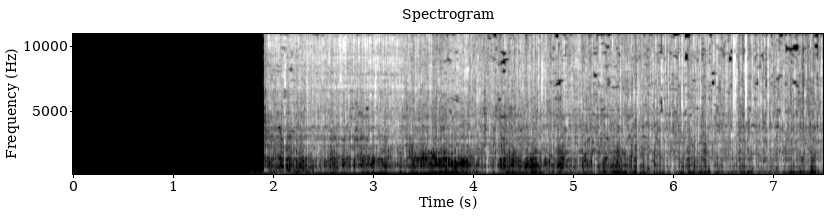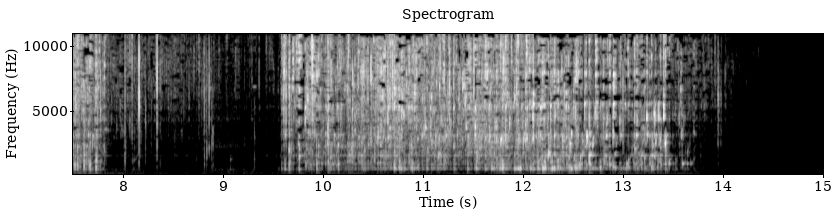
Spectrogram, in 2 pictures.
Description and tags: AGUA NA PANELA
Som de agua caindo na panela
Agua, Cozinha, Cozinhando, Water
